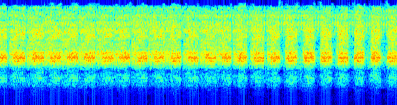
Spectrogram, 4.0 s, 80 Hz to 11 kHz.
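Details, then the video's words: Cicada song from Provence in southern France during summer: an intense high buzz that starts smooth and then breaks into distinct rapid pulses, about three each second. "Canto Cigarra 🦗 [ Escuchar les cigarras en verano 10 H]"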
